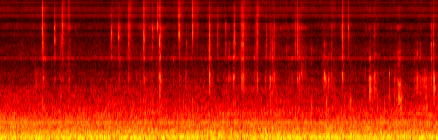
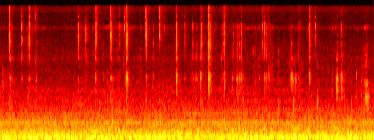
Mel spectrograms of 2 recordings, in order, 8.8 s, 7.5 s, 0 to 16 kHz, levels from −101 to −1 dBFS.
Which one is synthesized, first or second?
first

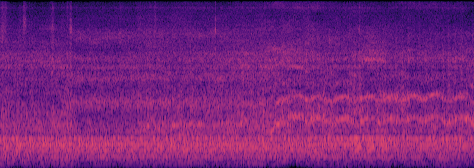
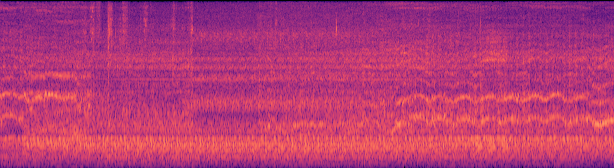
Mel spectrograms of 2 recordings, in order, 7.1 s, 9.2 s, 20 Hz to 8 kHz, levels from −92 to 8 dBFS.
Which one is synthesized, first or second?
first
